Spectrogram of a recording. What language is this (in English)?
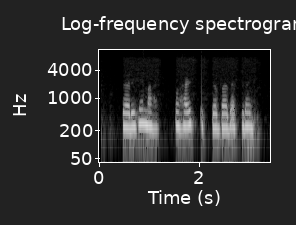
Pashto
